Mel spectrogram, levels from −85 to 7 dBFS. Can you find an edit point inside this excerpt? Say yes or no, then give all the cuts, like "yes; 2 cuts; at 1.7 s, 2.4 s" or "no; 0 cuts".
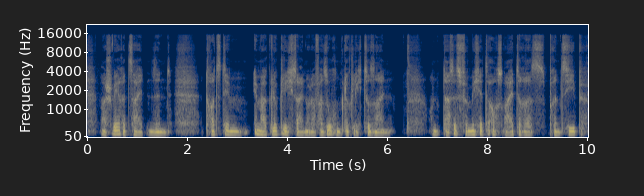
yes; 2 cuts; at 3.3 s, 8.3 s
